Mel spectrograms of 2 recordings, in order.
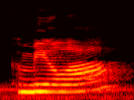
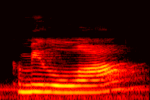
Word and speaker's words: Camila: because this is where most people would say Camilla Camila and the problem is in the L we would say camaa Camilla very I would call it dry L Camila cam okay Camila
